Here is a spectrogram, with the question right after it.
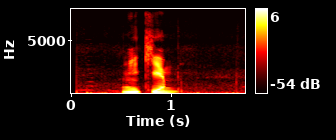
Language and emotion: Russian, neutral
